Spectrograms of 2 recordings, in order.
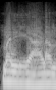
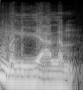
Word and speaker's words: मलयालम: प्रयोग किया जाता है जो हम मलयालम लिखते हैं उसका पहला ल यही नॉर्मल ल होता है जो दूसरा ल होता है यह हमारा यही विशिष्ट व्यंजन वाला ल होता है जो इसका उच्चारण होता है यह मलयालम होता है ना कि मलयालम इस तरीके से हिंदी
